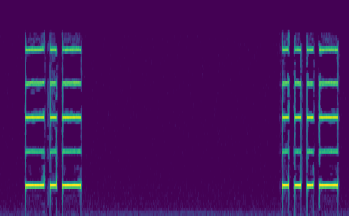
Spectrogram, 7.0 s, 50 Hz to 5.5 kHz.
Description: Morse code, heard as a keyed tone, about 10 wpm, 850 Hz. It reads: K V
